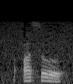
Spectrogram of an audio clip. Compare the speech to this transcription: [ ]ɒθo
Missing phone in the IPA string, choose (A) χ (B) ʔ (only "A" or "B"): B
